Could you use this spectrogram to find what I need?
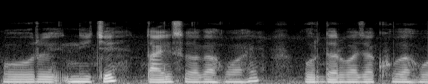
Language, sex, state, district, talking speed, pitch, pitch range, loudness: Hindi, male, Arunachal Pradesh, Papum Pare, 140 wpm, 115 Hz, 110-120 Hz, -16 LUFS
